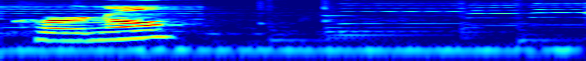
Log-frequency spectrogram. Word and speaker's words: Colonel: honestly English like why why is the L pronounced like an R Colonel Colonel I can like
